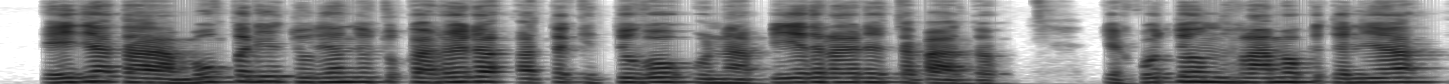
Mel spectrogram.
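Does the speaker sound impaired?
Yes: hearing loss with cochlear implant; congenital hearing loss, cochlear implant surgery, implant electrically stimulates cochlea.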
